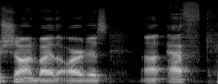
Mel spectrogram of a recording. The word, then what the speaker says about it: EPHK: by the artist uh FK e e e p h k f FK I think is how you pronounce it um some really fun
